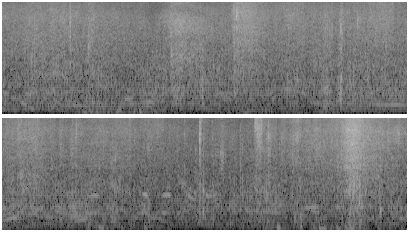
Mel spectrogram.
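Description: Leaves and branches of coffee bushes rustling and brushing, with footsteps on dirt, as people push through the rows; several short crackling brushes, the loudest near the end, over faint voices.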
